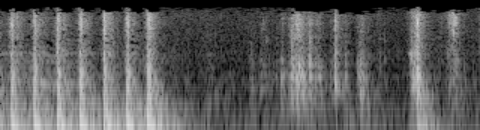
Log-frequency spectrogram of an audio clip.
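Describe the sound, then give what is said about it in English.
A rapid burst of about seven heavy, booming knocks pounds on Grabber Garson's door, waking him, then a pause with a few softer bumps and one more thud near the end. “A few minutes later, Grabber Garson was wakened by a pounding on his door.”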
